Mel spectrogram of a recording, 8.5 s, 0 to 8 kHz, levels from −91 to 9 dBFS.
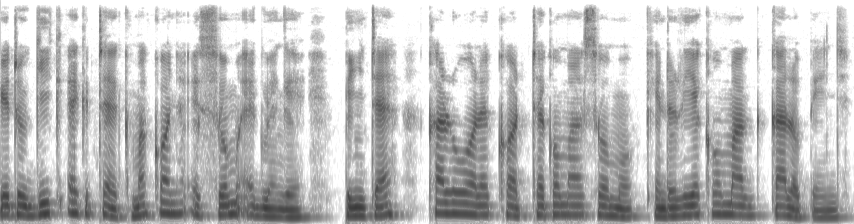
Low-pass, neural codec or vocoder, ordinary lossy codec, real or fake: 7.2 kHz; none; none; real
